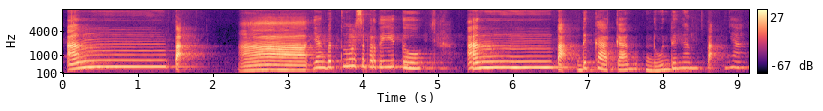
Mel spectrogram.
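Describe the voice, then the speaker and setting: A woman with a high voice teaches a recitation lesson at a slow, careful pace. She demonstrates each sound again and again, patient and clear with the learners at home. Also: animated. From Indonesia.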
